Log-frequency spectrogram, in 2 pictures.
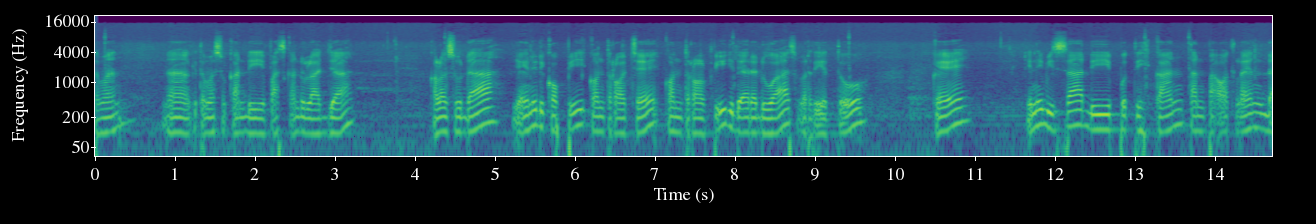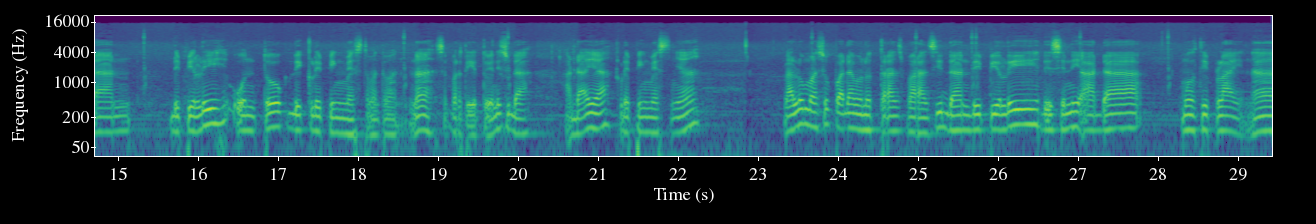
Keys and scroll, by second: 6.5 ctrl+c, 7.4 ctrl+f, 8.6 ctrl+z, 11.6 d, 20.5 ctrl+z.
